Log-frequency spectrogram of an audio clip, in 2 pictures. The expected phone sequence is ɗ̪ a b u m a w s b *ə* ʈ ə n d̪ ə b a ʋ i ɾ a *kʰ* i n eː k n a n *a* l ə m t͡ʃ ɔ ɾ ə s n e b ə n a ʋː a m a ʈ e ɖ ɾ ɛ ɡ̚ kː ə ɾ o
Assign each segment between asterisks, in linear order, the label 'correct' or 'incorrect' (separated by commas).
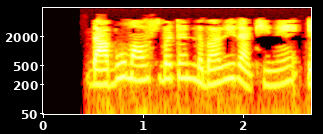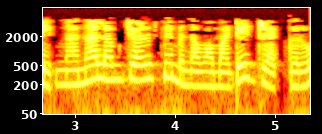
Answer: correct, correct, correct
